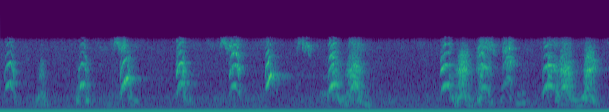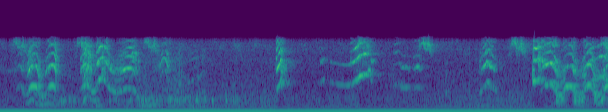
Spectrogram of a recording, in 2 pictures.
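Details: Several Tibetan Terrier puppies in Berlin/Brandenburg squeal and whimper: quick overlapping high yaps crowd the first half, then a few looping, rising-and-falling whines stand out before a fresh burst of yips at the close.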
